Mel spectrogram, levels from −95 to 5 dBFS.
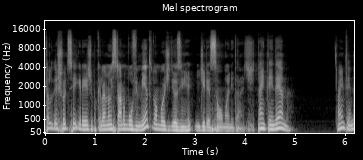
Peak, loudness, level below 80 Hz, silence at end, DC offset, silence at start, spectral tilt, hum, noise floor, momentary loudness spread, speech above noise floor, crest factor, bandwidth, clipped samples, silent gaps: -8 dBFS; -24 LUFS; -54 dBFS; 0 s; under 0.1%; 0 s; -6.5 dB/octave; none; -73 dBFS; 8 LU; 51 dB; 16 dB; 15 kHz; under 0.1%; none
